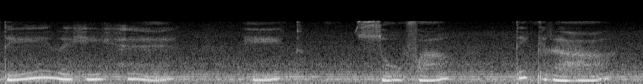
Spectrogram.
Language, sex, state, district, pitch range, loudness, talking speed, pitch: Hindi, female, Madhya Pradesh, Katni, 185-240 Hz, -15 LUFS, 65 wpm, 205 Hz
